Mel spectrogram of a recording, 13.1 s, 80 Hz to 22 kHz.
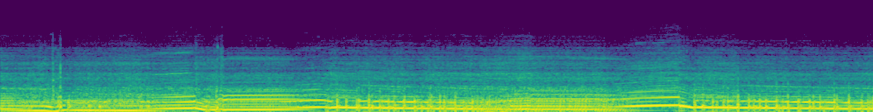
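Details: Yamaha R1 with exhaust flames: sharp revs rise and fall with loud cracks and pops as throttle closes, backfiring on overrun; owner thinks it runs lean and considers a remap, cause unconfirmed.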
